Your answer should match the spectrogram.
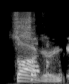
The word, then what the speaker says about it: Sauger: Is it Seeger? Am I saying that right? Am I saying his name right? – Sauger. Yeah. When he first got hired, they're like, think of soccer when you say his name. – Sauger.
